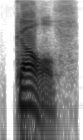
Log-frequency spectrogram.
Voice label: "gulf", American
